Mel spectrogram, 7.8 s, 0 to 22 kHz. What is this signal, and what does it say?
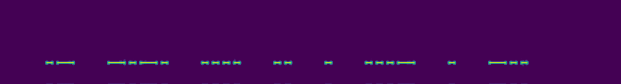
Morse code, heard as a keyed tone, about 18 wpm, spaced as for 12 wpm, 1000 Hz. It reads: ACHIEVED
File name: qotdfiles / 12wpm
